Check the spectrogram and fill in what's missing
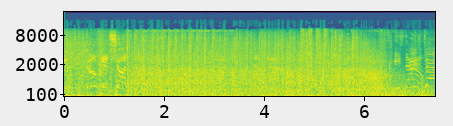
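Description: Dense, continuous gunfire and machine-gun bursts from the World War II shooter game Brothers in Arms: Earned in Blood, loud and sustained throughout, with shouted voices mixed into the battle noise.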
